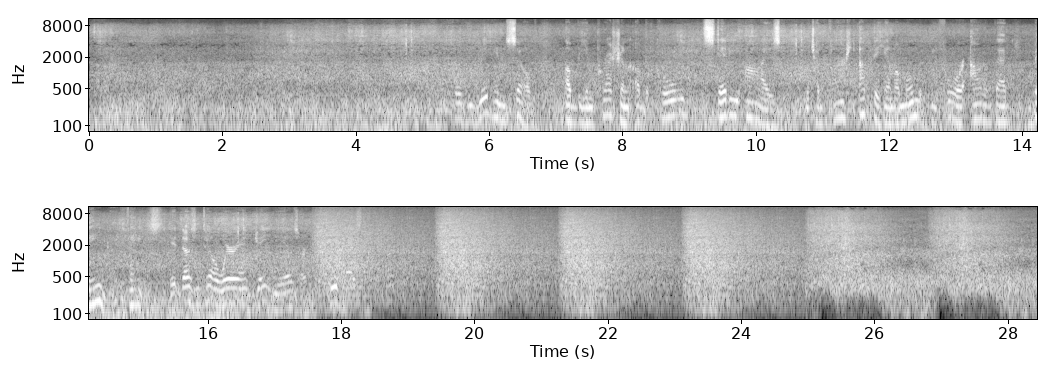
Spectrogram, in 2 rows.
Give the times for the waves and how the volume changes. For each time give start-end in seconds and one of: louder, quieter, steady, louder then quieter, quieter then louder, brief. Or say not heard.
0.0-28.4 steady.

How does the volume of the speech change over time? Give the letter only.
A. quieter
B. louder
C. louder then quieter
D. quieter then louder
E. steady
E.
